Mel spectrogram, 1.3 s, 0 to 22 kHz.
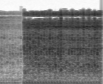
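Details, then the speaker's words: Rover 75 TD4 diesel after crank pulley replacement, belts not yet fitted: steady idle with even, unhurried chatter, no knocks or rattles; runs normally. "I kind of wanted to see what it sounds like and make sure it actually sounds decent it does sound okay that does look like he's running normally from what I know anyway"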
